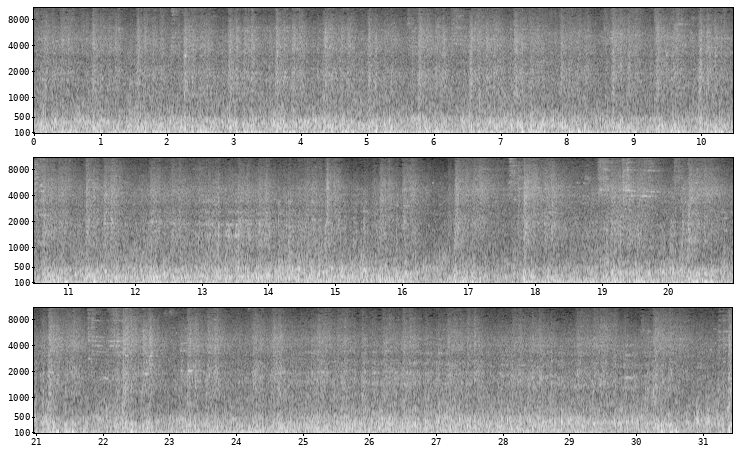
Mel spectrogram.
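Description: CSX mixed freight train rolling past close by: a steady rumble of steel wheels on rail with a continuous clatter of clicks as the car wheels run over rail joints.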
